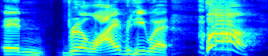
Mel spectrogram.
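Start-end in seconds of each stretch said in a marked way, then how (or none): 1.6-1.9 very high imitated "ah"; scared yelp. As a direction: mimic a friend's startled cry. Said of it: "Like that".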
